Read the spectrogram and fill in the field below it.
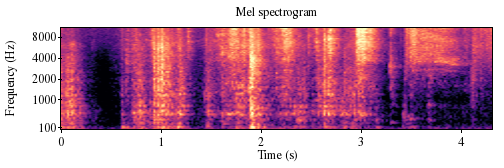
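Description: A wooden drawer slides open and shut.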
